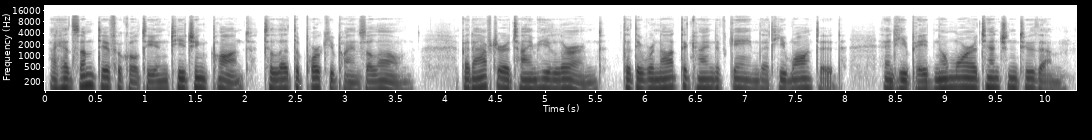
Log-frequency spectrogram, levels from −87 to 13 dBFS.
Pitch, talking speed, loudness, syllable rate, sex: 115 Hz, 215 wpm, -15 LUFS, 5.7 syllables/s, male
